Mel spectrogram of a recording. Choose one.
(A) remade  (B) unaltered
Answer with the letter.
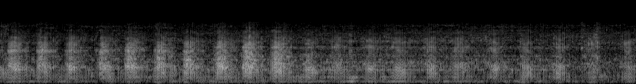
A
